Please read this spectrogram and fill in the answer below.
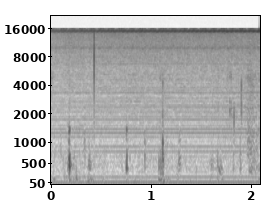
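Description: Steady electrical mains hum from the public-address system, with a few faint clicks as a handheld microphone is passed from one person to another.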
